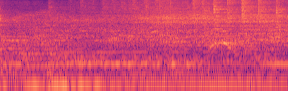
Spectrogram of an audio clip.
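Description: A live band playing loudly, a drum kit's cymbals striking repeatedly over a steady bass.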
